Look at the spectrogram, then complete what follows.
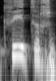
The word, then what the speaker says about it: hvítur: the ch into plosivity, so that digraph is now pronounced kv, like in kvitur and kvistra.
